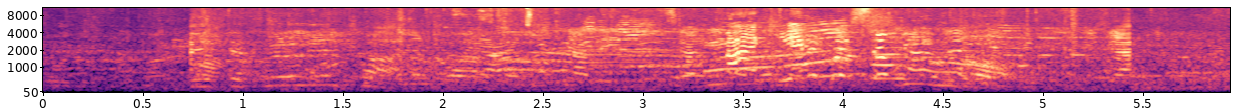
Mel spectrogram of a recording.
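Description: A crowd of people chatters and walks along a busy street.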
